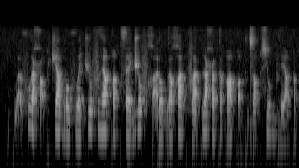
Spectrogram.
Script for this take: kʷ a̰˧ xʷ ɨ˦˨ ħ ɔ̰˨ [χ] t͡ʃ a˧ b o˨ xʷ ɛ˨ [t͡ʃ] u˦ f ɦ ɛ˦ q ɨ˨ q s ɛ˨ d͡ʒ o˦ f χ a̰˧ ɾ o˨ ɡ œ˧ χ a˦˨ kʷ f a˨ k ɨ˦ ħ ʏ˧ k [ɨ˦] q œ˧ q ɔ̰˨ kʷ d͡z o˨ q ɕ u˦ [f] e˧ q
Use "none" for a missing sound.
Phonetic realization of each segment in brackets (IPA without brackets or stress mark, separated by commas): q, t͡ʃ, ɨ˨, bʱ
